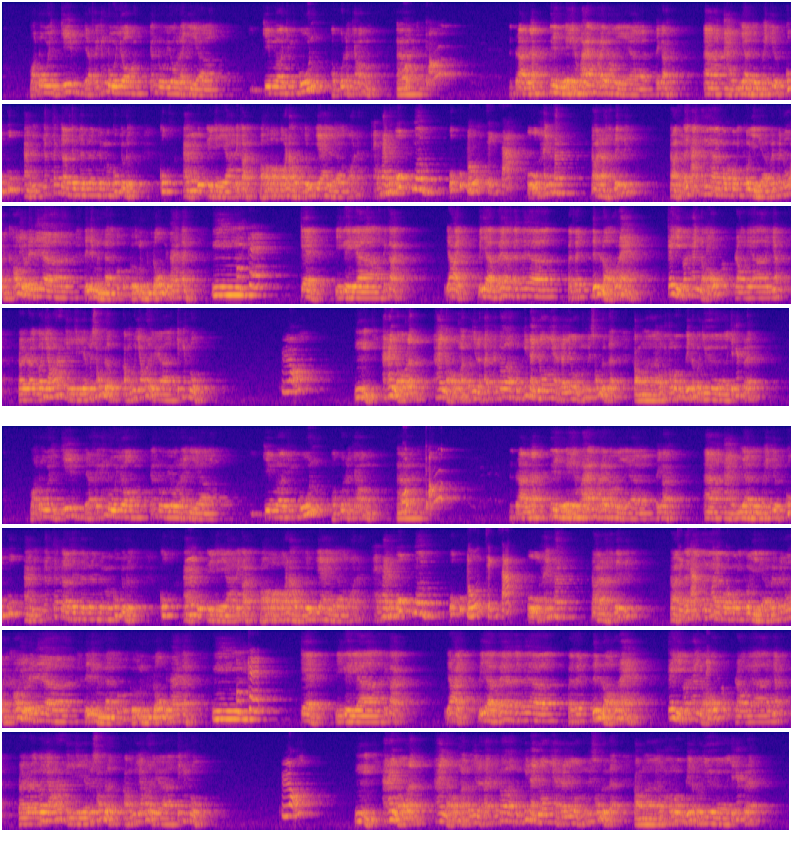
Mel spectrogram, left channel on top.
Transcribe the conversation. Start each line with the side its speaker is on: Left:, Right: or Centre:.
Left: bỏ đuôi thành chim vậy là phải gắn đuôi vô hả gắn đuôi vô là gì ờ, chim ờ, chim cuốn ở cuốn là chó mà À,
Right: cút chó
Left: rồi rồi <laughs> thì, thì không phải không phải thì thôi thì, ờ, để coi à, à giờ dừng coi kêu được cút cút à vậy chắc chắc ờ, thêm thêm thêm thêm cút vô được cút à
Right: ừ.
Left: cút thì thì à, để coi bỏ bỏ bỏ đầu thành tôi quốc gia thì ờ, bỏ ra à nước Úc đúng không Úc Úc Úc
Right: đúng chính xác
Left: ồ hay quá ta rồi rồi hợp lý hợp lý rồi
Right: chính
Left: tới
Right: xác
Left: tới tới
Right: đúng
Left: ờ,
Right: rồi đấy,
Left: câu
Right: cúc
Left: câu câu gì ờ, phải phải đố bạn khó vô để để ờ, để để mình ờ, có có cửa mình mình đố người ta coi Ừm,
Right: ok
Left: ok vậy thì ờ, để coi Rồi, bây giờ phải ờ, phải phải ờ, phải phải đếm lỗ nè. Cái gì có hai lỗ
Right: đếm lỗ
Left: rồi ờ, gió rồi rồi có gió đó thì thì mới sống được, còn không có gió thì ờ, chết ngắt luôn.
Right: lỗ
Left: Ừ, hai lỗ lận, hai lỗ mà coi như là phải phải có không khí ra vô nha, ra vô mới mới sống được á. Còn ờ, không có không có không khí là coi như ờ, chết ngắt rồi đó.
